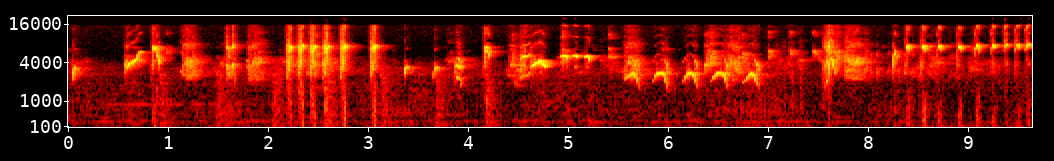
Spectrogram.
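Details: Sunda minivet (konin) in varied 'full isian' song: sharp ticking clicks, high whistles, then a run of five identical rising-falling notes, ending in a fast high trill.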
